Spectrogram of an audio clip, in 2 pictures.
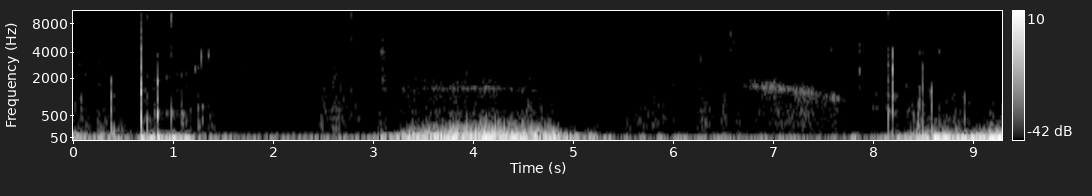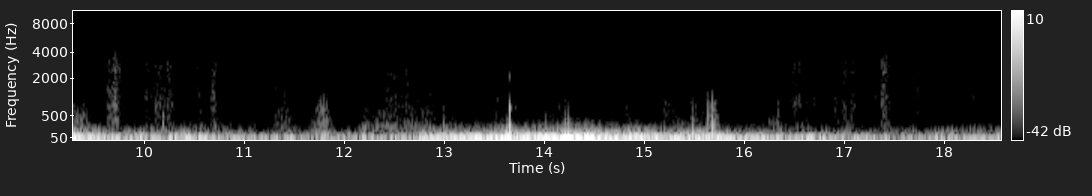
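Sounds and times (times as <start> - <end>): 
ASMR ear licking sounds: 0.0 - 1.8, 2.6 - 10.4, 13.4 - 14.1
bead cushion rustling ASMR: 0.0 - 18.5.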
